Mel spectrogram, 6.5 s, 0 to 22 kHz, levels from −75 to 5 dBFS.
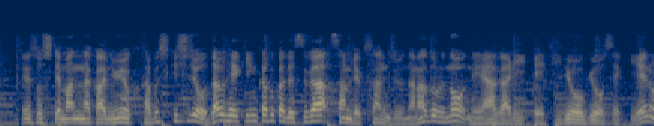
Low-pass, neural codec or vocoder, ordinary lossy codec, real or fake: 7.2 kHz; none; MP3, 32 kbps; real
